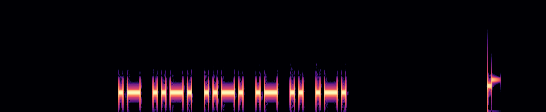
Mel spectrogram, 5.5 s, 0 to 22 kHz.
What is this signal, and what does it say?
Morse code, heard as a keyed tone, about 27 wpm, 700 Hz. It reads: AFFAIR
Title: Six Letter Words - 28wpm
